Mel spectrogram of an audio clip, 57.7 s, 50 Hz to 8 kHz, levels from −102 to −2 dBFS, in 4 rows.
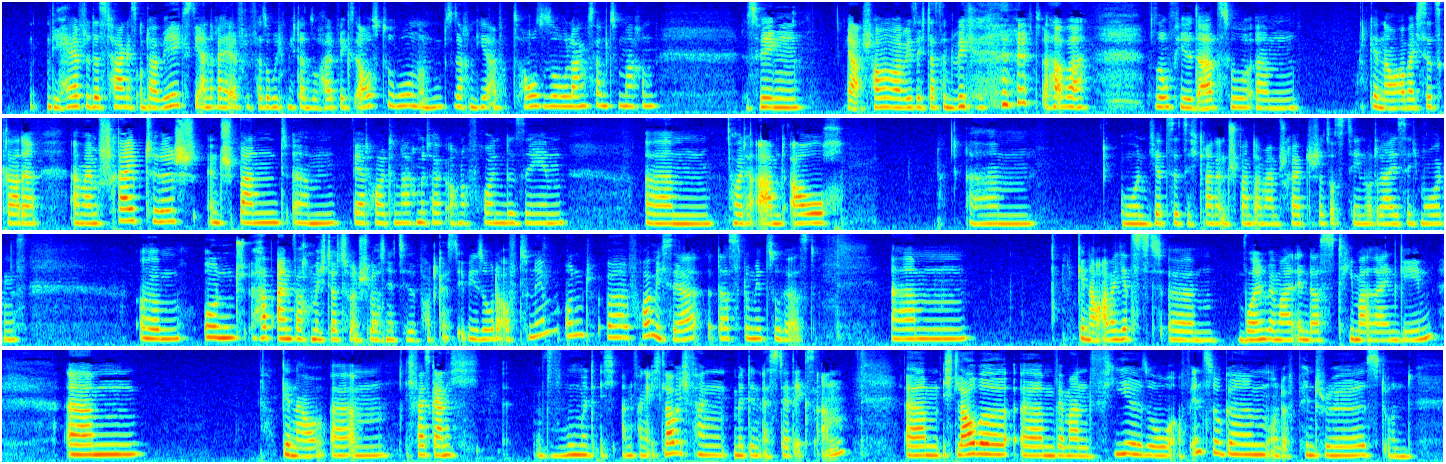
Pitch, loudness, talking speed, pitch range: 245 Hz, -33 LUFS, 145 wpm, 230-260 Hz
